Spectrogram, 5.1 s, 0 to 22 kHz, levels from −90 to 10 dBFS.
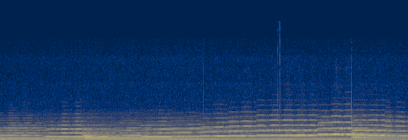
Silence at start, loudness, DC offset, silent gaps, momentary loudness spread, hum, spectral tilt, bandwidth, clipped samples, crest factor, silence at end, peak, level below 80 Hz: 0 s; -25 LUFS; under 0.1%; none; 7 LU; none; -6.5 dB/octave; 6 kHz; under 0.1%; 14 dB; 0 s; -10 dBFS; -40 dBFS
